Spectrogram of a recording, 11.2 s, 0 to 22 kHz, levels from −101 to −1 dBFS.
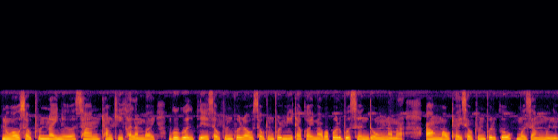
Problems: constant background noise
